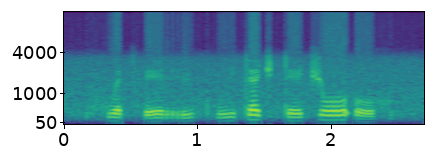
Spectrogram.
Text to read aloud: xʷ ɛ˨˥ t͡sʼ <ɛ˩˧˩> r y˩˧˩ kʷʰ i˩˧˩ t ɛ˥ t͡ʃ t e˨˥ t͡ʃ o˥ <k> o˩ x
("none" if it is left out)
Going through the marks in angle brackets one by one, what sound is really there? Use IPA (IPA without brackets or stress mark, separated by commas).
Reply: e˩˧˩, ʔ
